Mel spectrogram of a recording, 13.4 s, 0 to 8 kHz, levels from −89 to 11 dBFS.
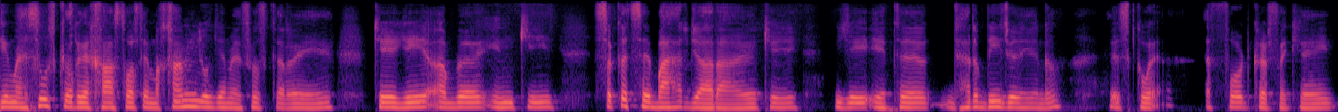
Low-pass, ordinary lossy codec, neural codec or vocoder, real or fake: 7.2 kHz; none; codec, 16 kHz, 1 kbps, X-Codec, HuBERT features, trained on general audio; fake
